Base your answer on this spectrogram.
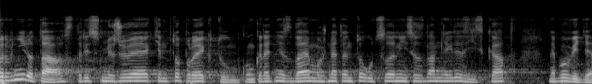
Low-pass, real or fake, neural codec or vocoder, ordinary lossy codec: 9.9 kHz; real; none; Opus, 32 kbps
